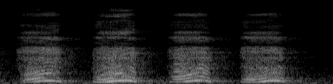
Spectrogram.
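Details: Croaking vocalization with myoclonic seizures: a deep, rough, throaty grunting noise, like a frog or crow, shown as an example of the grunting heard during sleep in children under 2 that can resemble respiratory distress or stridor.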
